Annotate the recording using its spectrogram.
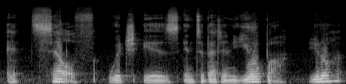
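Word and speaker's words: ཡོད: are studying tibetan so you'd say y o d but you don't pronounce the the d at the end okay yo means to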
